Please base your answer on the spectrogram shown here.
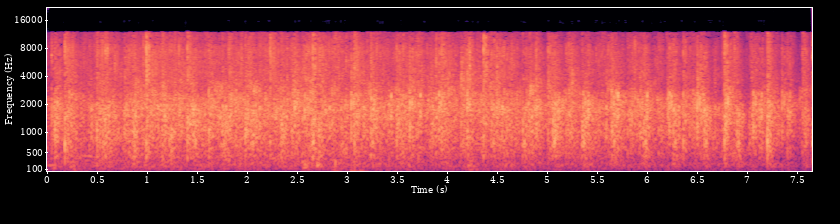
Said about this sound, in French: On peut les applaudir, un grand merci.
